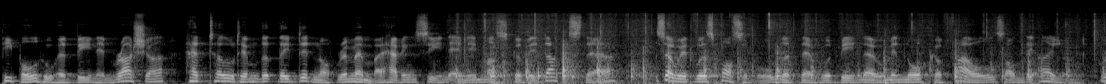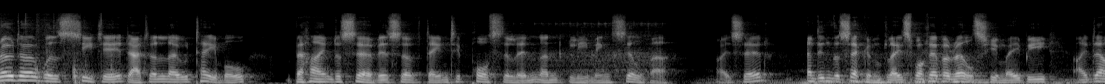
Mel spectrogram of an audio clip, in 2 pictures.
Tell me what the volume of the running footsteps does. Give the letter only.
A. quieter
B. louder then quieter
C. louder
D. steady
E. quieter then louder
A.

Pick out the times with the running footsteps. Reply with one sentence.
You can hear the running footsteps from 4.5 to 12.3 s.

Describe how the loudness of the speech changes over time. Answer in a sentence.
The volume of the speech stays about the same.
